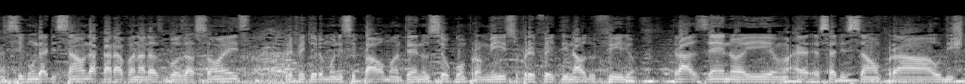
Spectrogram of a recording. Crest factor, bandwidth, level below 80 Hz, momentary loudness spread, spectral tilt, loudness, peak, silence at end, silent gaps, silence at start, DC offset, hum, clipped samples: 8 dB; 11 kHz; -24 dBFS; 2 LU; -5.5 dB/octave; -9 LUFS; 0 dBFS; 0 s; none; 0 s; 0.4%; none; 1%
